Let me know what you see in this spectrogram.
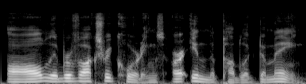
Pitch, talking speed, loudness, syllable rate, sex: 115 Hz, 155 wpm, -17 LUFS, 5.4 syllables/s, male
